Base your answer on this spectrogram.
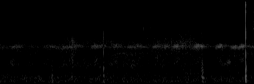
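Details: Distant frog chorus at 9:30 pm in spring near a village garden with ditch and nearby forest, alongside a singing nightingale: steady high trilling drone with faint pulses, a couple of sharp clicks.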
